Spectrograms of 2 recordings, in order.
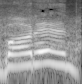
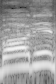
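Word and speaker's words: Beaudoin: Chasing down that puck is bought in. B-E-A-U-D-O-I-N, bought in, I think. Bought in. I believe that's how you pronounce that name.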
